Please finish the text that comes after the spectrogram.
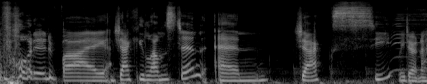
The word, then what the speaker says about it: JXCKY: supported by Jackie Lumsden and Jaxie. We don't know how to say it. Yeah. Jaxie or Jackie. JXCKY. How would you say Jackie, that? Jackie. It's Jackie, yeah.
